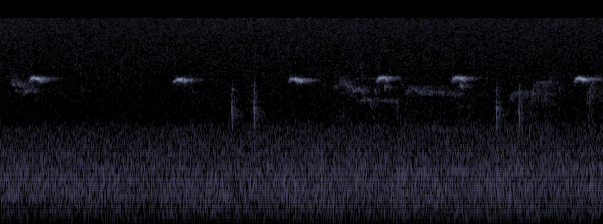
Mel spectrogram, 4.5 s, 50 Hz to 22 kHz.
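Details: A female Daurian redstart active in the morning at Yanagishima Beach, Japan, 19 November 2021, gives thin, high whistled notes about every half second, with a few soft clicking tacks, over steady rushing surf or wind.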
